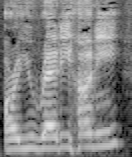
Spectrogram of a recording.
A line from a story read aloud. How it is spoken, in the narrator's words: Goldenrod asked excitedly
